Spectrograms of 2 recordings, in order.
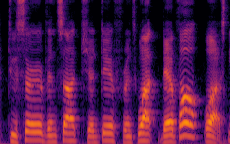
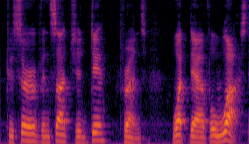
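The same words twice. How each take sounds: First: "WHAT de-VIL wast", stress landing on the wrong syllables; wrongly placed stress. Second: DIFF-rence, pause, then "what DEV-il WAST"; slow scansion, "what" unstressed and "devil" stressed on DEV; iambic after caesura. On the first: Lecturer demonstrating a misscanned line, wrong-syllable stress. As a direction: run on past "difference", punching "what" and the end of "devil". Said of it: "putting the stress on the wrong syllable". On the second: Lecturer showing students the correct scansion, iambic after pause. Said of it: "back to the iambic pattern".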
